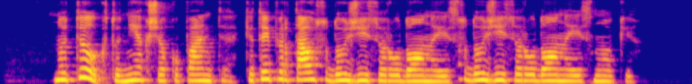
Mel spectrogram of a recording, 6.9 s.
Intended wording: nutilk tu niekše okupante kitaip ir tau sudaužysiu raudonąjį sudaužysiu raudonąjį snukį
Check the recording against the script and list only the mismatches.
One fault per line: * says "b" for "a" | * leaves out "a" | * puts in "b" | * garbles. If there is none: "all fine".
all fine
